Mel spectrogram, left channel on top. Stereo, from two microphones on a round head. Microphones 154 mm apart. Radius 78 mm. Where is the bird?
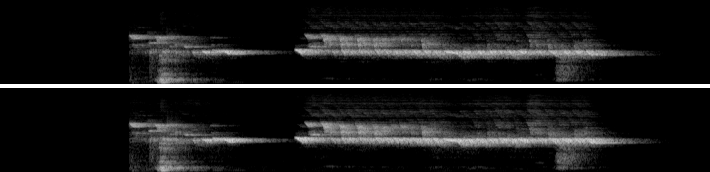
25° left (ahead or behind), 1.3 m.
